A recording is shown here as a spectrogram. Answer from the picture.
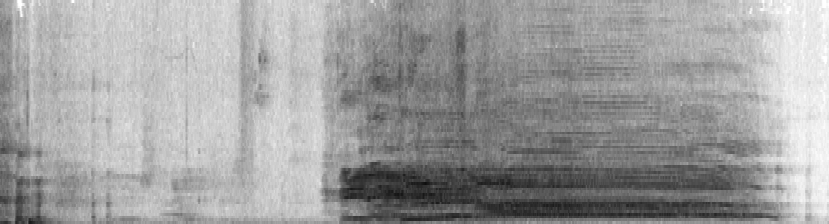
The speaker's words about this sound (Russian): А даже если понимает, что ну, все равно не видит, ну, полезно крикнуть. Можно крикнуть. Лучше крикнуть. Давайте крикнем.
